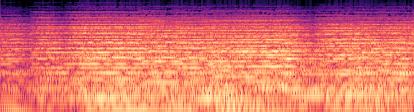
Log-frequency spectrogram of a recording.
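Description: Hybrid church organ, a Rodgers digital console playing together with winded pipe ranks, sounding full sustained chords with a strong bass. It builds in volume over the first two seconds, then holds loud and steady.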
